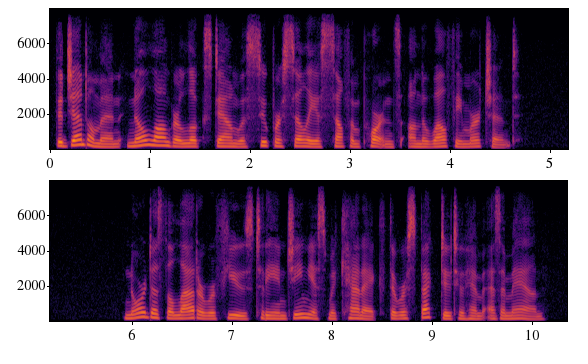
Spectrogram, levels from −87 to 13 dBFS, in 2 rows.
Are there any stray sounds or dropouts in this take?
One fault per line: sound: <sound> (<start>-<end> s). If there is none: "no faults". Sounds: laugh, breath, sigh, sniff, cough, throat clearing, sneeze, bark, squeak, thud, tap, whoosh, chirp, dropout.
no faults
